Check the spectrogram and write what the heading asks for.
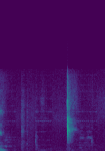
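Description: A pause in a woman's speech: her last word trails off at the very start, then a single short, sharp click about a second and a half in.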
